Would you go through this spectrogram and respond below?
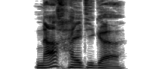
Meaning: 1. comparative degree of nachhaltig 2. inflection of nachhaltig: strong/mixed nominative masculine singular 3. inflection of nachhaltig: strong genitive/dative feminine singular
- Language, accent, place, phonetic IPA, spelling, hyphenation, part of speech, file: German, Germany, Berlin, [ˈnaːχhaltɪɡɐ], nachhaltiger, nach‧hal‧ti‧ger, adjective, De-nachhaltiger.ogg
